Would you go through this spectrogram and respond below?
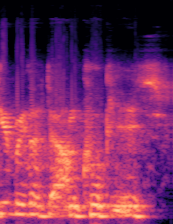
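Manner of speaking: echoing high character voice. Retelling a voice heard echoing through the house: Arnold Schwarzenegger voice. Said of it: "it's Arnold's voice just echoing through my house".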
